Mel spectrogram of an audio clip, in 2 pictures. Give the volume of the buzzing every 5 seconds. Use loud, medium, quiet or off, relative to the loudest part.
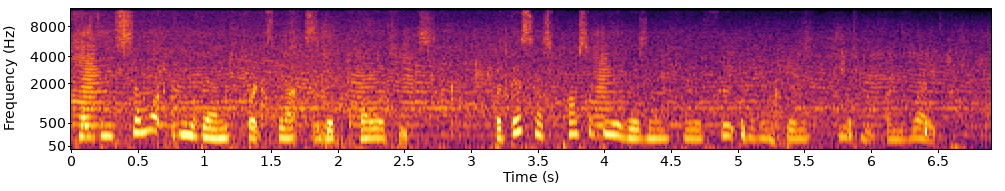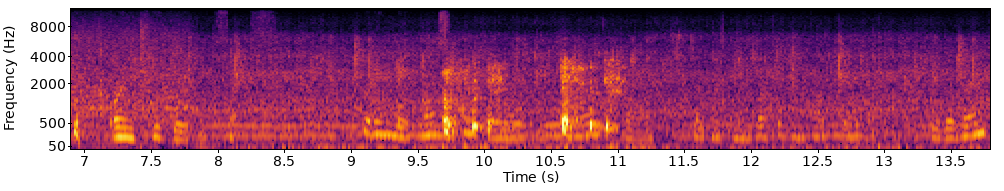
loud, medium, quiet.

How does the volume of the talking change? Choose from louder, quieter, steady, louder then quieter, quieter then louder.
quieter.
